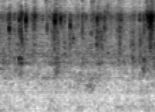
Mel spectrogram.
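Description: Cold tap water runs steadily into a sink while red mullet are scaled under the stream, a continuous soft splashing hiss with no talk.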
